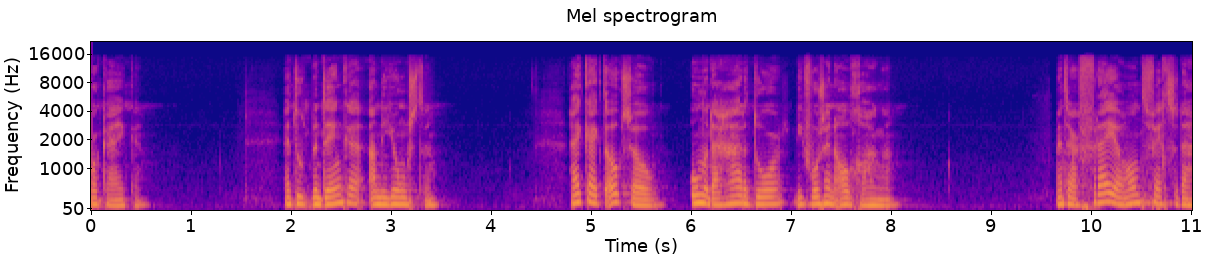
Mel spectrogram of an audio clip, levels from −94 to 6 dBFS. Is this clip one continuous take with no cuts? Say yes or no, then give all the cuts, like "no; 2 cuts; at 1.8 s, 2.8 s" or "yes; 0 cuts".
no; 2 cuts; at 5.8 s, 9.5 s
